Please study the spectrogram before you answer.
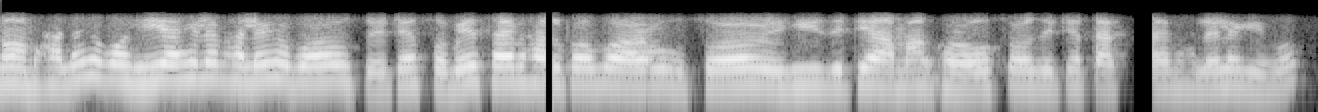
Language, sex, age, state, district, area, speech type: Assamese, female, 45-60, Assam, Sivasagar, urban, conversation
